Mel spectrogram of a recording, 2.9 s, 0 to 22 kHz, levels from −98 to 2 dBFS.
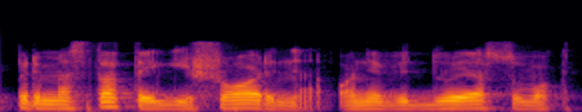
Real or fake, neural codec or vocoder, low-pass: real; none; 5.4 kHz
